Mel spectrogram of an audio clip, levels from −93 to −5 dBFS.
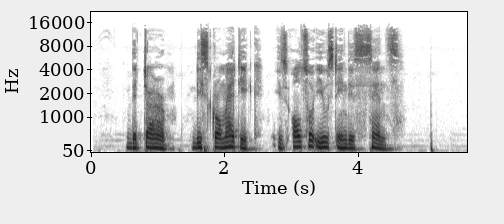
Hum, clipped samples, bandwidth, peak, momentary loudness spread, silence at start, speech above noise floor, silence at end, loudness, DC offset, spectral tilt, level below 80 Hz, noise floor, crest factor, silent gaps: none; under 0.1%; 15 kHz; -4 dBFS; 12 LU; 0.55 s; 44 dB; 0.5 s; -19 LUFS; under 0.1%; -5 dB/octave; -46 dBFS; -63 dBFS; 16 dB; none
